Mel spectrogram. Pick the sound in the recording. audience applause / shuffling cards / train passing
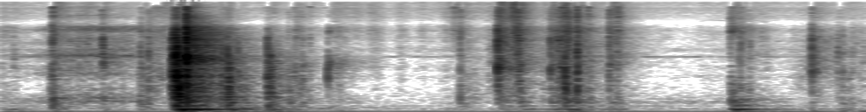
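shuffling cards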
